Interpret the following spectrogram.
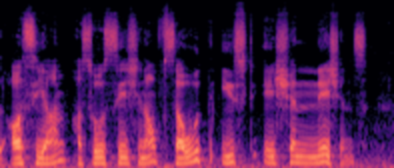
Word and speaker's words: ASEAN: So, ASEAN stands for, it is not pronounced as Asian, but it is pronounced as ASEAN, Association of Southeast Asian Nations.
